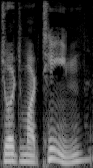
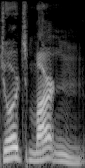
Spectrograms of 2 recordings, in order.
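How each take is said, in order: First: The name is said with Spanish pronunciation. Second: The name is said with plain English pronunciation.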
